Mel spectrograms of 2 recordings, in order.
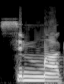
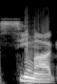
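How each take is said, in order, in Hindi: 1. म ध्वनि खिंची हुई और दोहरी है। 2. म ध्वनि छोटी और एकल है। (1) "सिमाक नहीं है ... तशदीद नहीं है" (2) "बिकसरी अव्वलिही व तख़फ़ीफ़िल मीम"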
